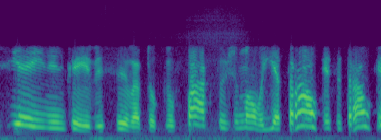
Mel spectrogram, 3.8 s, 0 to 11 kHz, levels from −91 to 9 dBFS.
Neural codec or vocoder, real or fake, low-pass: none; real; 9.9 kHz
